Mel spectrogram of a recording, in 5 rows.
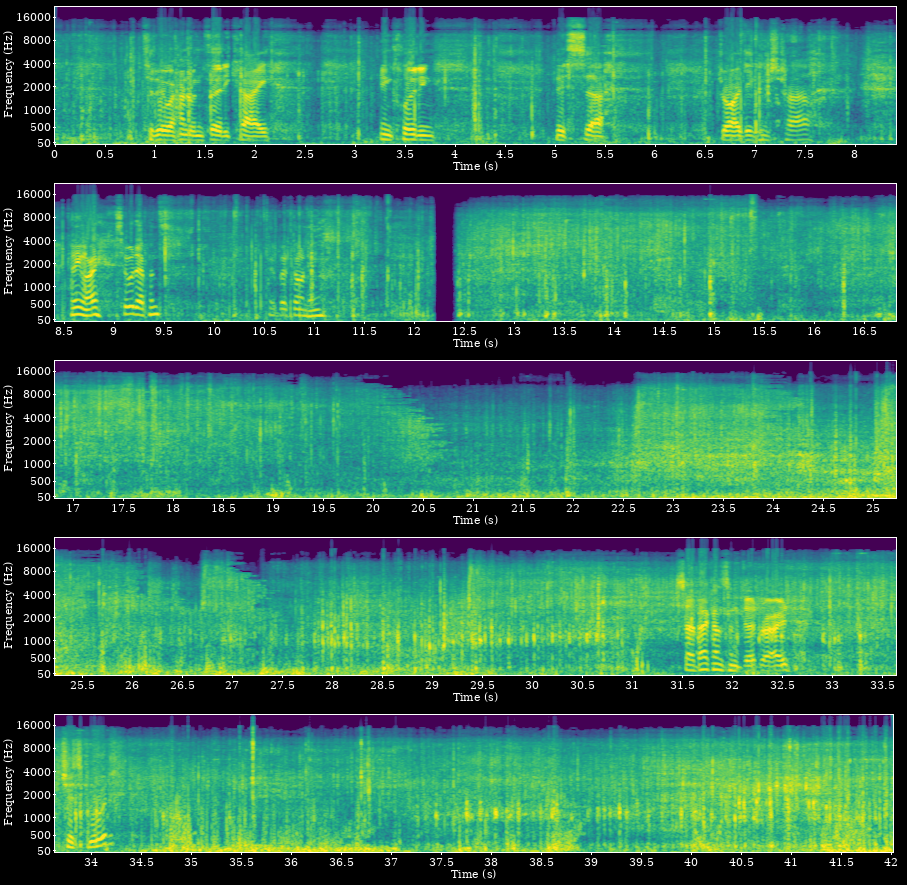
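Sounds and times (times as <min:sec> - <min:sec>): bike tyres crunching on gravel: 0:00.0 - 0:42.0
wind buffeting microphone: 0:14.3 - 0:42.0.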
